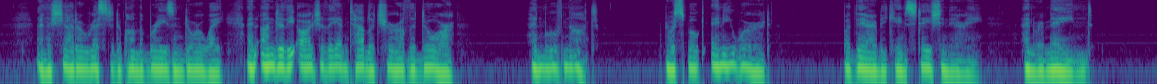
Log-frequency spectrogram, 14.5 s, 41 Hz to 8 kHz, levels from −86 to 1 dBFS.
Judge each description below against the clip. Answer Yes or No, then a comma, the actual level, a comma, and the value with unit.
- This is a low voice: Yes, low, 105 Hz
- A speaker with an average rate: No, slow, 130 wpm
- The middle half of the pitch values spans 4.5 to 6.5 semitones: No, average, 3.3 semitones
